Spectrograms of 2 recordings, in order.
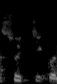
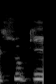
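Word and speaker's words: Suu Kyi: हामीले सुची भनेर उच्चारण गर्छौँ, उहाँको वास्तविक नाम पनि सुची हो। तर यो अङ्ग्रेजीमा लेखेर उच्चारण गर्दाखेरि चाहिँ सुकी हुँदो रहेछ। अनि त्यहाँबाट अहिले अन्तर्राष्ट्रिय स्तरमा चाहिँ उहाँको नामलाई सुकी भनेर अब उच्चारण गरिन्छ। तर बर्मिसहरूले उहाँ आफैले पनि अनि हाम्रो राष्ट्रभरि चाहिँ सूची भनेर नै उच्चारण।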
